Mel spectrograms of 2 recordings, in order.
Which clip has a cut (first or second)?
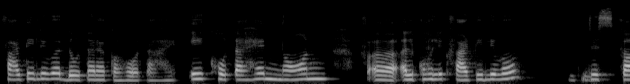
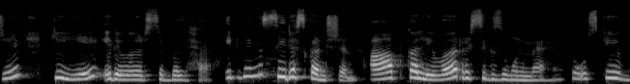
second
